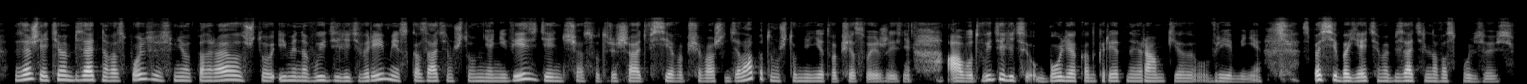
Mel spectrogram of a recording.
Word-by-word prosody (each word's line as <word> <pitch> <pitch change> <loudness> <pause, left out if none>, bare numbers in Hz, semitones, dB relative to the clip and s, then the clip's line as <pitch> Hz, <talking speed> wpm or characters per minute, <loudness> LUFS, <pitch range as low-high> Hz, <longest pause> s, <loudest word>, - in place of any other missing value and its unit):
Знаешь, 235 +6 +5
я 205 - +4
этим 210 +3 +3
обязательно 205 -1 +5
воспользуюсь. 205 +4 -1
Мне 180 -2 -3
понравилось, 185 +4 +3
что 170 0 -2
именно 180 0 -2
выделить 170 -2 -3
время 200 +7 +1
и - - -2
сказать 170 +1 -1
им, 160 - -9
что 160 +1 -6
у - - -7
меня 160 -1 -4
не 155 0 -5
весь 225 +8 +2
день 170 -4 -1
сейчас 150 - -4
вот 150 -2 -9
решать 150 -1 +1
все 160 +1 0
вообще 150 +2 -5
ваши 150 0 -2
дела, 165 - +3
потому 210 - -6
что 155 0 -5
у - - -8
меня 155 -1 -5
нет 155 -1 -3
вообще 135 0 -2
своей 70 - -3
жизни. 70 -1 -6 0.4
А - - +9
вот 145 -1 -1
выделить 210 0 +1
более 165 +3 +1
конкретные 155 +1 -3
рамки 155 -1 0 0.2
времени. 145 -6 -7 0.4
Спасибо. 210 -4 +5
Я 165 0 +3
этим 165 -1 -6
обязательно 160 -1 0
воспользуюсь. 135 -3 -7
165 Hz, 185 wpm, -22 LUFS, 155-190 Hz, 0.4 s, А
